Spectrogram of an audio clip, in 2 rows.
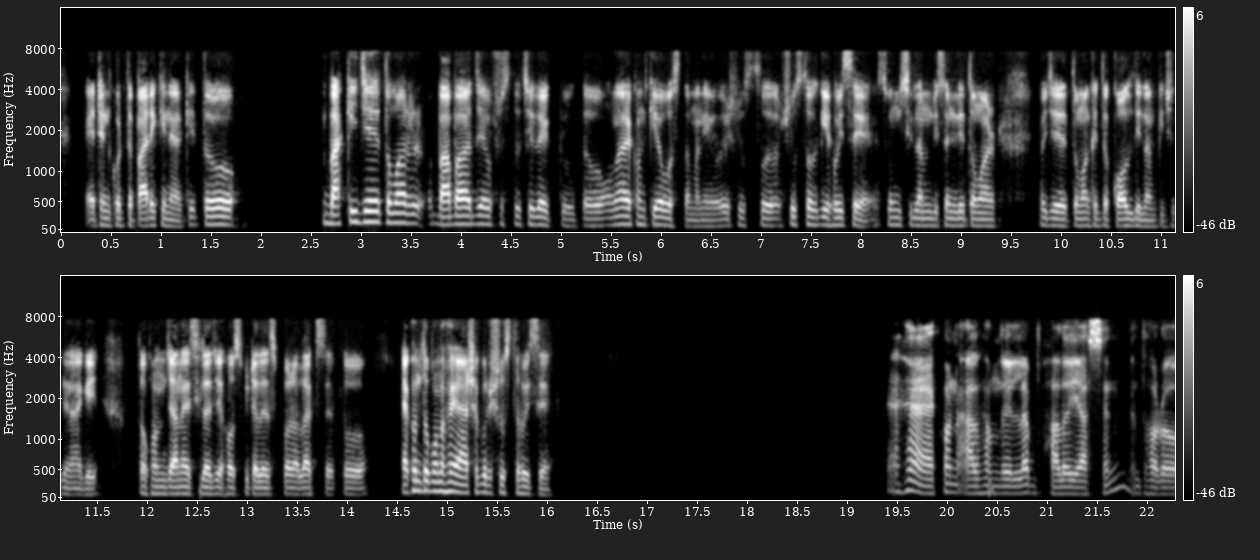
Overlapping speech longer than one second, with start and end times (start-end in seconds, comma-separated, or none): none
